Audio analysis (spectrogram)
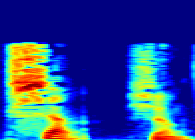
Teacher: Yeah, it's the fourth tone, so we go down.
